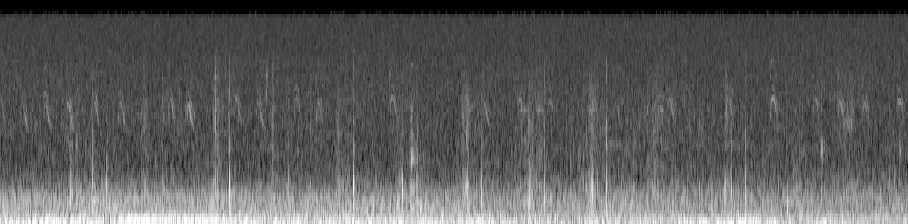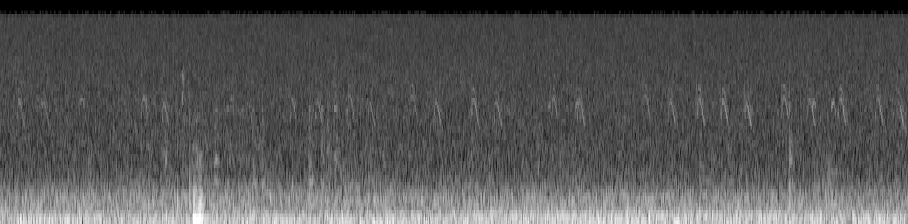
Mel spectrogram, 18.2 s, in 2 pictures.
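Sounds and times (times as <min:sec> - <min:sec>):
two birds calling, parent and young: 0:00.0 - 0:18.1.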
